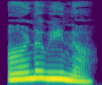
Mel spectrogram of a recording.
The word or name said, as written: ಆಣವೀನ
